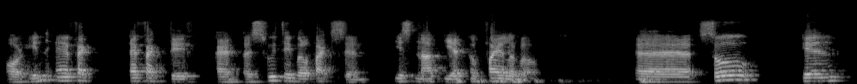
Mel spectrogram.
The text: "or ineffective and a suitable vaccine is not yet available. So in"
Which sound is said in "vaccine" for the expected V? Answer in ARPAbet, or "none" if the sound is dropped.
F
